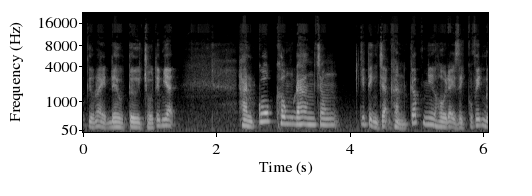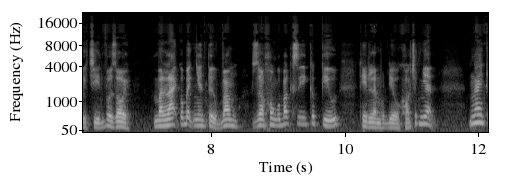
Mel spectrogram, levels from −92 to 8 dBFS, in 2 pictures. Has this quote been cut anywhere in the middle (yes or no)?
no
